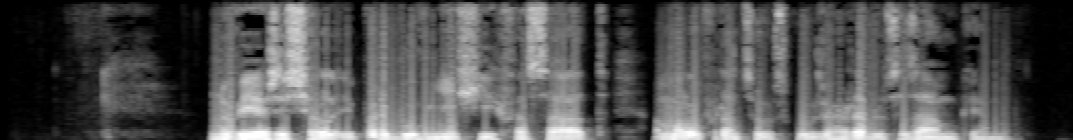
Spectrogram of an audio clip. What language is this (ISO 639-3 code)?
ces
